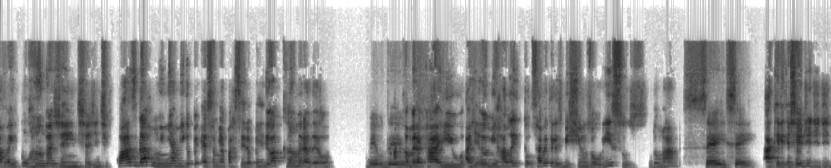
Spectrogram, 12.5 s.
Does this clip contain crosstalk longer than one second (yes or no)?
no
